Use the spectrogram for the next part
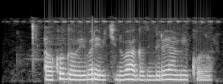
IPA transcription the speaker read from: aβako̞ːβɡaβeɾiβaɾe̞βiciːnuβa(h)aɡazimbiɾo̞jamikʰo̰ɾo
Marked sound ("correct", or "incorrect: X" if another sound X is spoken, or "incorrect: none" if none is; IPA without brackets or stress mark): correct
